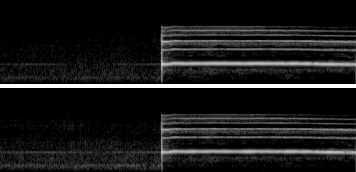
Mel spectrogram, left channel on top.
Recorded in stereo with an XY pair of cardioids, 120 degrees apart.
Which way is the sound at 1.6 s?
10° left.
